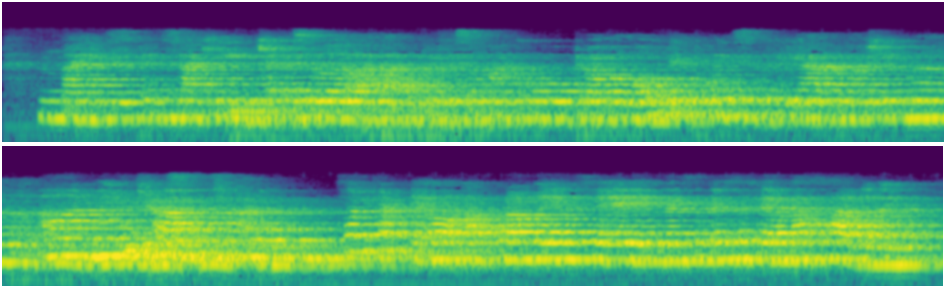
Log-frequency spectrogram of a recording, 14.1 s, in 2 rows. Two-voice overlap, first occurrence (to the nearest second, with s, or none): 7 s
